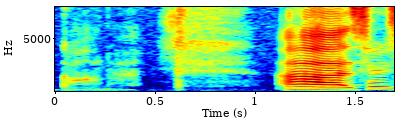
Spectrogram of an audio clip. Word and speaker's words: Ghana: his own Library and Guana Ghana Ghana that's how you say it Ghana uh so he says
